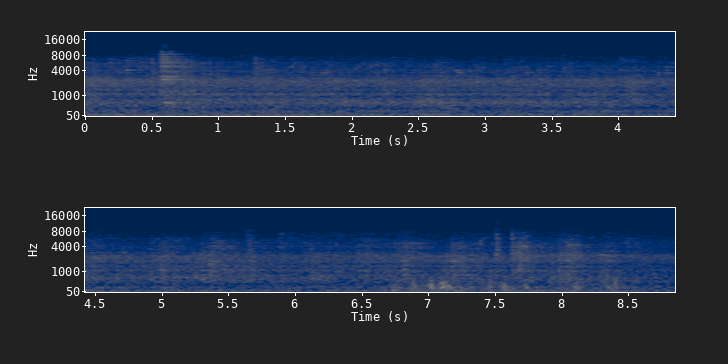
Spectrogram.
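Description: Mineral hopper cars of a diesel-hauled work train rolling past and moving away, a steady low rumble of wheels on rail. A short cluster of louder knocks comes about seven seconds in.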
